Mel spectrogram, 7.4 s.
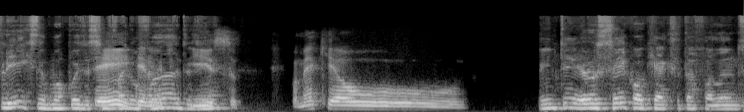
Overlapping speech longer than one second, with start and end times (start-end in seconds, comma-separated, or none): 0.9-2.3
